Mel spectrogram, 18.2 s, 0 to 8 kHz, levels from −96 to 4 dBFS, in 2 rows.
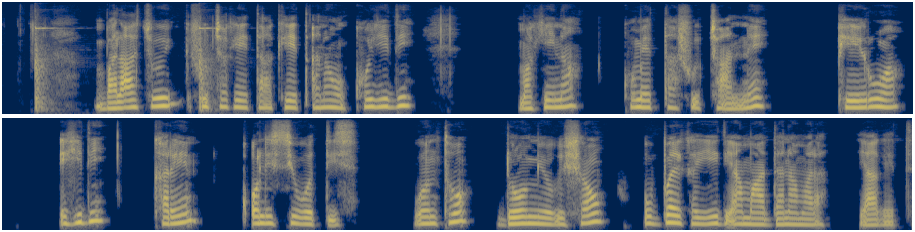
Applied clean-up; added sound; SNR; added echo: neural mask model RNNoise.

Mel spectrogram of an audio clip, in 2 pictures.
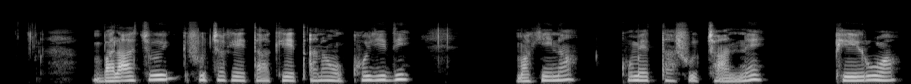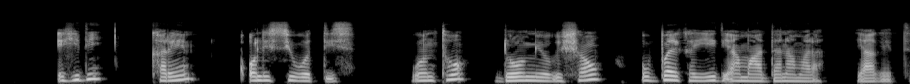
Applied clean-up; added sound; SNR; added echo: none; none; none; none.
